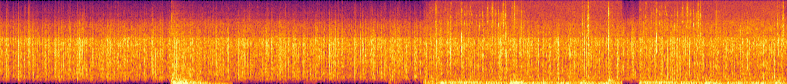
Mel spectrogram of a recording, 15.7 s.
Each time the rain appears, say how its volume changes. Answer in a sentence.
You can hear the rain from 0.0 to 15.6 s, at a steady volume.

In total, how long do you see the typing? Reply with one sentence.
The typing can be heard for 7 seconds in total.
